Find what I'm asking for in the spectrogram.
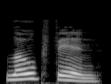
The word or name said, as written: lobe-fin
